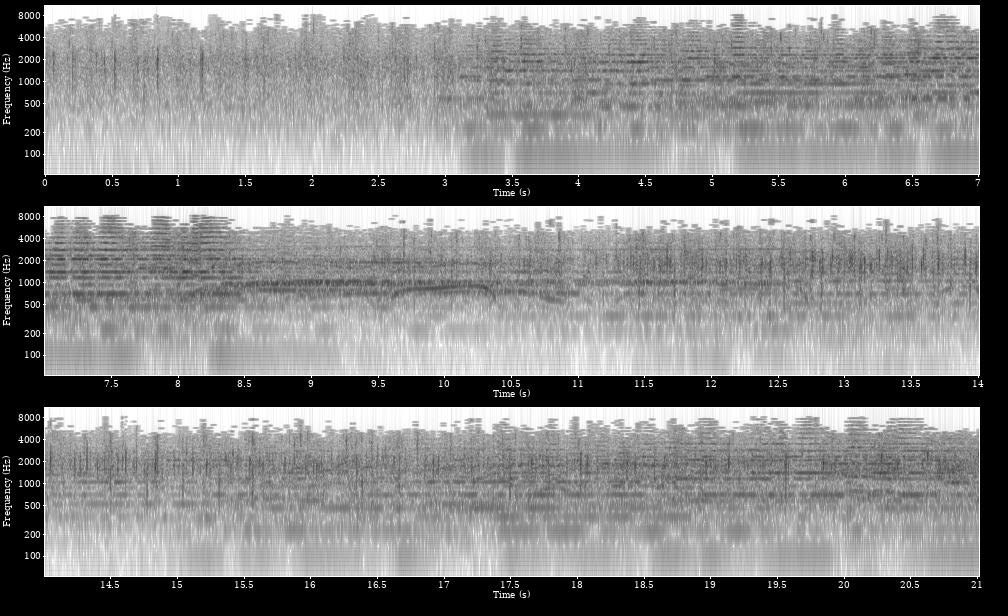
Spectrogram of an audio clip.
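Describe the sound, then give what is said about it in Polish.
Sustained applause from a gathering at a religious ceremony honouring a newly beatified person, dense and steady throughout, with a low, sustained tonal drone underneath. “Oklaski na cześć błogosławionego.”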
